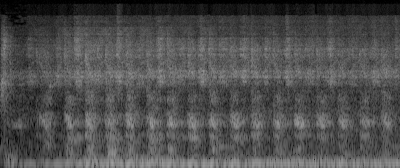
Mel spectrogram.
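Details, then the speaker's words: Rust-damaged auction car cranks at about five even beats a second but never fires; dash shows reduced engine power and service traction control errors; crank no-start. "and it won't start hear that it won't start and then i got an error up here"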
